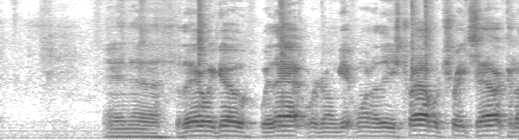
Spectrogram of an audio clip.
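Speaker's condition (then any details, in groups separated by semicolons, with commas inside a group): No condition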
